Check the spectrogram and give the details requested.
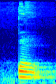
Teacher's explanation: قاف حروف مستعلیہ میں سے ہے، اس کو پر کر کے پڑھا جائے گا۔ اس کے اوپر پیش کی ایک حرکت ہے، یہاں پہ 1 کاؤنٹ پڑھیں گے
